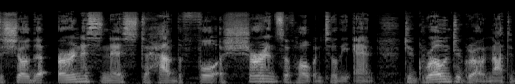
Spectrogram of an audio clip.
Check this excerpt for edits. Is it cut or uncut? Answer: uncut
